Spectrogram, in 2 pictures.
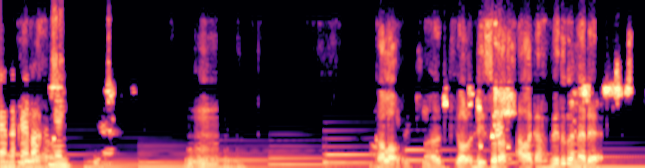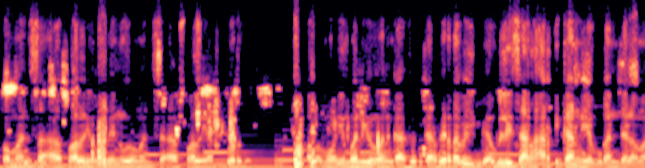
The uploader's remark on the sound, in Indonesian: Dilakukan di channel telegram dengan mengggunakan fitur live voice chat. Proses brandstorming di part 2 ini dilakukan di channel telegram dengan mengggunakan fitur live voice chat.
